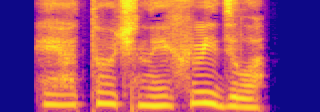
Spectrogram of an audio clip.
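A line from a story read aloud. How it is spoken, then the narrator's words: Whispered to herself. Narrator (Russian): прошептала она сама себе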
